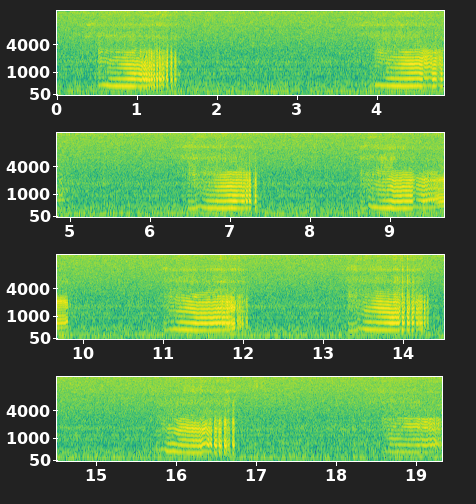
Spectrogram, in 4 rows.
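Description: A sleeping cat snores with a soft whistling tone on each breath, about 25 breaths a minute.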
